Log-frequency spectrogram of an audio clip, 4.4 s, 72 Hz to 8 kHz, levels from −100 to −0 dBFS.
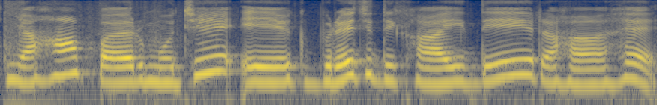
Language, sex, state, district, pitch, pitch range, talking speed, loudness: Hindi, female, Madhya Pradesh, Katni, 205 Hz, 200-250 Hz, 125 wpm, -15 LUFS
